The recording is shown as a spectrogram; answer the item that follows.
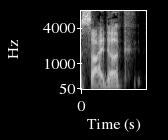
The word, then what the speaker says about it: Psyduck: It was hard to tell when I saw it because when, say, the Psyduck, am I pronouncing that correctly?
